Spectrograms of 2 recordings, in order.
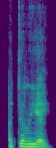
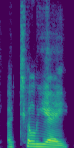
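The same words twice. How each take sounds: First: The word is said very quickly. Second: The word is said at an ordinary pace. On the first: "you have to say it really fast" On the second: "that's how I learned it"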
